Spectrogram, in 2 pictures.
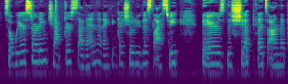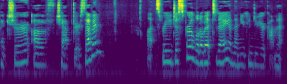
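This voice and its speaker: A woman's voice: mid-range voice, moderate pace, pushed and bright. A woman teacher reading a chapter book aloud to her students with friendly, encouraging asides.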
